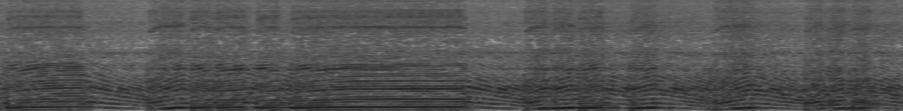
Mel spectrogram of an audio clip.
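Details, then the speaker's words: Old neglected Homelite chainsaw revived from seized, now with bar, oil and loosened chain, cutting kindling: revs surge up and fall back repeatedly, never settle to idle; runs rough, could use tuning, cause unconfirmed. "well conclusion runs don't run great could use a little tuning don't want to idle really cut okay"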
